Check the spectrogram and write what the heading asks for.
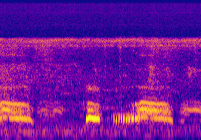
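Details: Barbary dove calling as a lure for other doves: a soft falling coo, a short sharp note, then a rapid stuttering roll running into a long, level-then-falling coo.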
